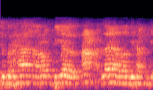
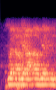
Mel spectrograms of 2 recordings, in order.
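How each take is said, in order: First: The phrase is recited at a calm, normal pace. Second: The phrase is recited hurriedly at double speed. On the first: The speaker calls it right. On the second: The speaker calls it wrong.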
